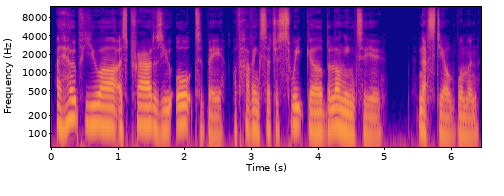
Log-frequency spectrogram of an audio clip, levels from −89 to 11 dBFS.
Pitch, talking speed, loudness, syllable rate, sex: 115 Hz, 215 wpm, -17 LUFS, 5.2 syllables/s, male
